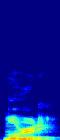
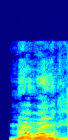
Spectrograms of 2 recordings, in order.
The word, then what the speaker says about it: Mulrooney: Just help me with the last name just so I make sure I said it right. Mulrooney. Mulrooney. Okay, I did.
